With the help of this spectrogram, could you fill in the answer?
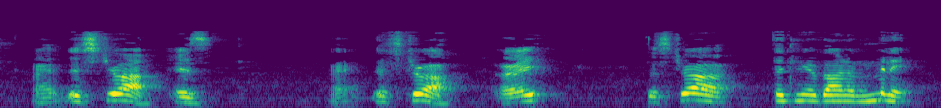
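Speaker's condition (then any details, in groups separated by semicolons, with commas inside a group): Cerebral palsy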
